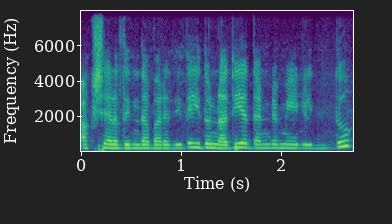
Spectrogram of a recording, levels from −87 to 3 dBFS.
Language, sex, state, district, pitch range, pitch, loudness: Kannada, female, Karnataka, Dakshina Kannada, 190-220 Hz, 200 Hz, -16 LUFS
